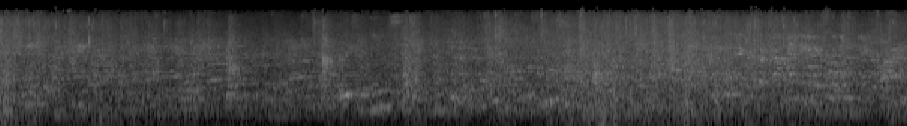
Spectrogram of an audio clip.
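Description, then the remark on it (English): Steady, dense ambience of a theme park boat ride at Epcot: a continuous watery wash beneath indistinct crowd chatter, with occasional brief knocks and clatters, evenly loud throughout. “Please keep your hands and arms inside your boat and remain seated until it comes to a complete stop.”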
